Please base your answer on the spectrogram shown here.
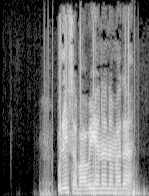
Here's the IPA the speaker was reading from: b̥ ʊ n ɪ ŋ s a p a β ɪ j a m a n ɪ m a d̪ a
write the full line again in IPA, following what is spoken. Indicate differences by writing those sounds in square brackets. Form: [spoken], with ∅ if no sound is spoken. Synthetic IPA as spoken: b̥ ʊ n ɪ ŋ s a [b] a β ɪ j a [n] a n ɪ m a d̪ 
